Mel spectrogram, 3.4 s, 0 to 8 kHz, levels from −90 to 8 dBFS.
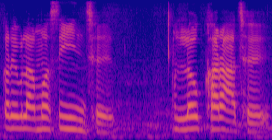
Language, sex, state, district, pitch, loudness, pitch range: Maithili, female, Bihar, Saharsa, 245 Hz, -31 LUFS, 230-255 Hz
